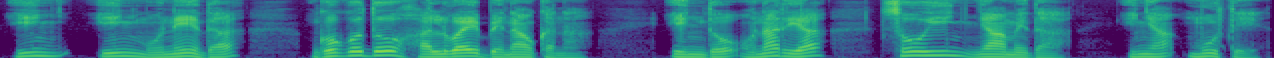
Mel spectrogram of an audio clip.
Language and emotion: Santali, neutral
